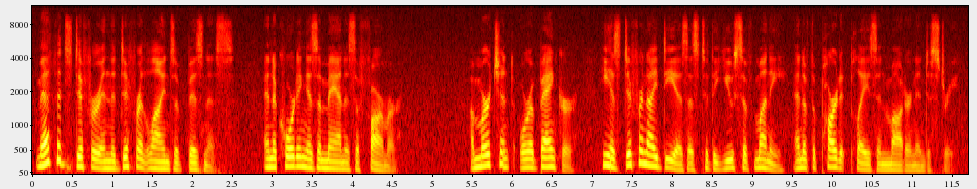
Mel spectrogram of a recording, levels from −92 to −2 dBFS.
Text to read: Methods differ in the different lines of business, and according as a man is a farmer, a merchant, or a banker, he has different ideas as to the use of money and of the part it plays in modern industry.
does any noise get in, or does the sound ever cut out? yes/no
no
